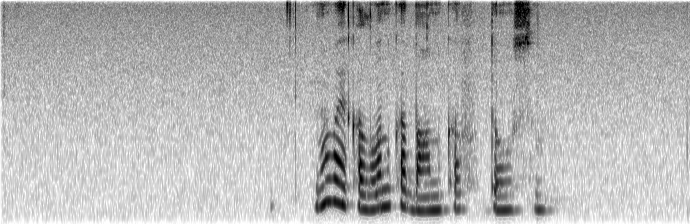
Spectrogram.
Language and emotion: Russian, neutral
